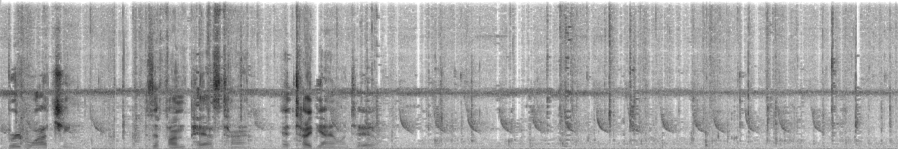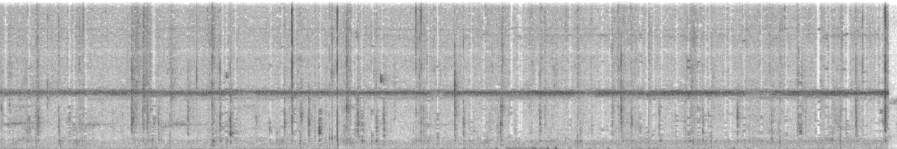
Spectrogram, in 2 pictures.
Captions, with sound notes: Birdwatching is a fun pastime at Tidy Island, too. (birds chirping) (footsteps tapping)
